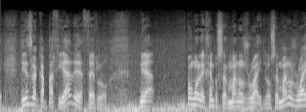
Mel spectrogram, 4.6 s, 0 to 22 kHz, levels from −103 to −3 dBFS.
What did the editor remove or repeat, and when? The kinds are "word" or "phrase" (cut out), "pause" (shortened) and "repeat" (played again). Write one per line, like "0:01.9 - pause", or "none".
0:02.8 - word
0:03.2 - word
